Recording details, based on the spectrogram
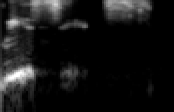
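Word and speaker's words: WiCyS: i like that i i learned about the pronunciation for we sees the other day woman in cyber security is we sees we so i like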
